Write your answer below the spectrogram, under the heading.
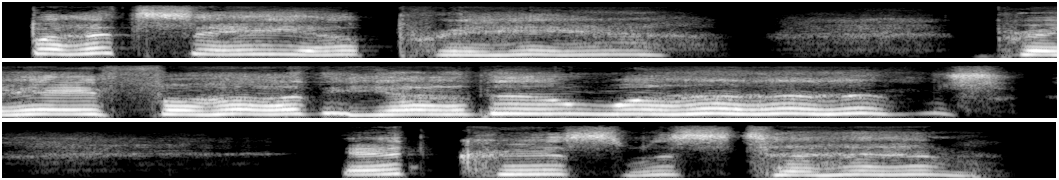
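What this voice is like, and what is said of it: Imitates another person's singing voice. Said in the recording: “my best George Michael impression”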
